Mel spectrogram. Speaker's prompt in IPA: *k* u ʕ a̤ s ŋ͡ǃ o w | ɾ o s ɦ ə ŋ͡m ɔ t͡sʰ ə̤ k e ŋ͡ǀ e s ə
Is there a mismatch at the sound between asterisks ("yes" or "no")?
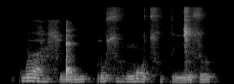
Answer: no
